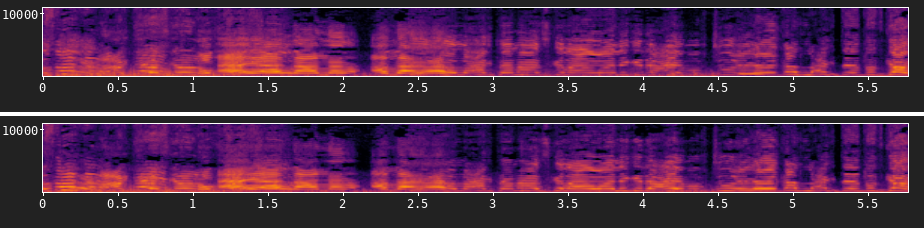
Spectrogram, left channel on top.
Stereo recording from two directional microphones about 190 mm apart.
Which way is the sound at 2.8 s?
5° left (ahead or behind).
